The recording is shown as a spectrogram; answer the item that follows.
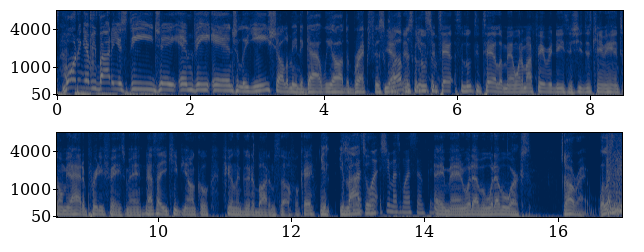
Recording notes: We opened up the phone lines.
